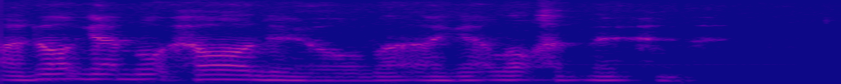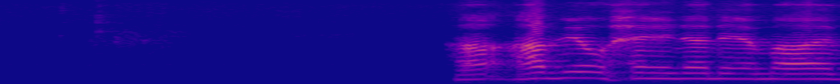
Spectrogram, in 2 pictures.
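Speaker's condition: Parkinson's; apologizes mid-sentence

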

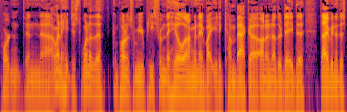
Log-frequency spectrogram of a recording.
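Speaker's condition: No condition

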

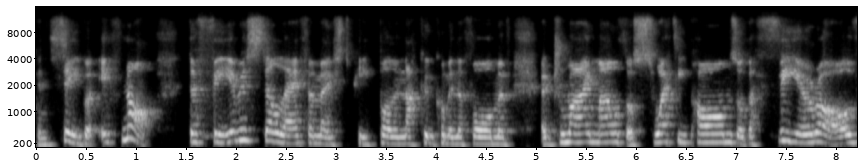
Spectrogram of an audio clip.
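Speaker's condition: No condition

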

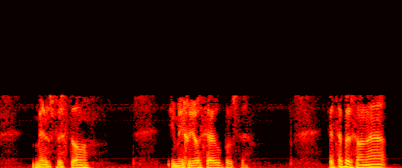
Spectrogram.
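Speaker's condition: Parkinson's disease; voice sometimes trembles, sometimes intelligible, sometimes not understood at all

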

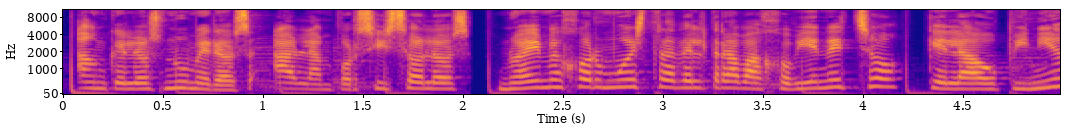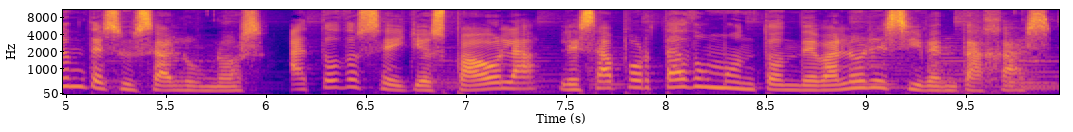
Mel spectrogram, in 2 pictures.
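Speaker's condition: No condition

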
